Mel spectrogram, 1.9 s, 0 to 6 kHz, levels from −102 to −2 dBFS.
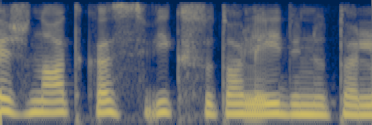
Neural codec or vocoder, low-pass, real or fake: none; 5.4 kHz; real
